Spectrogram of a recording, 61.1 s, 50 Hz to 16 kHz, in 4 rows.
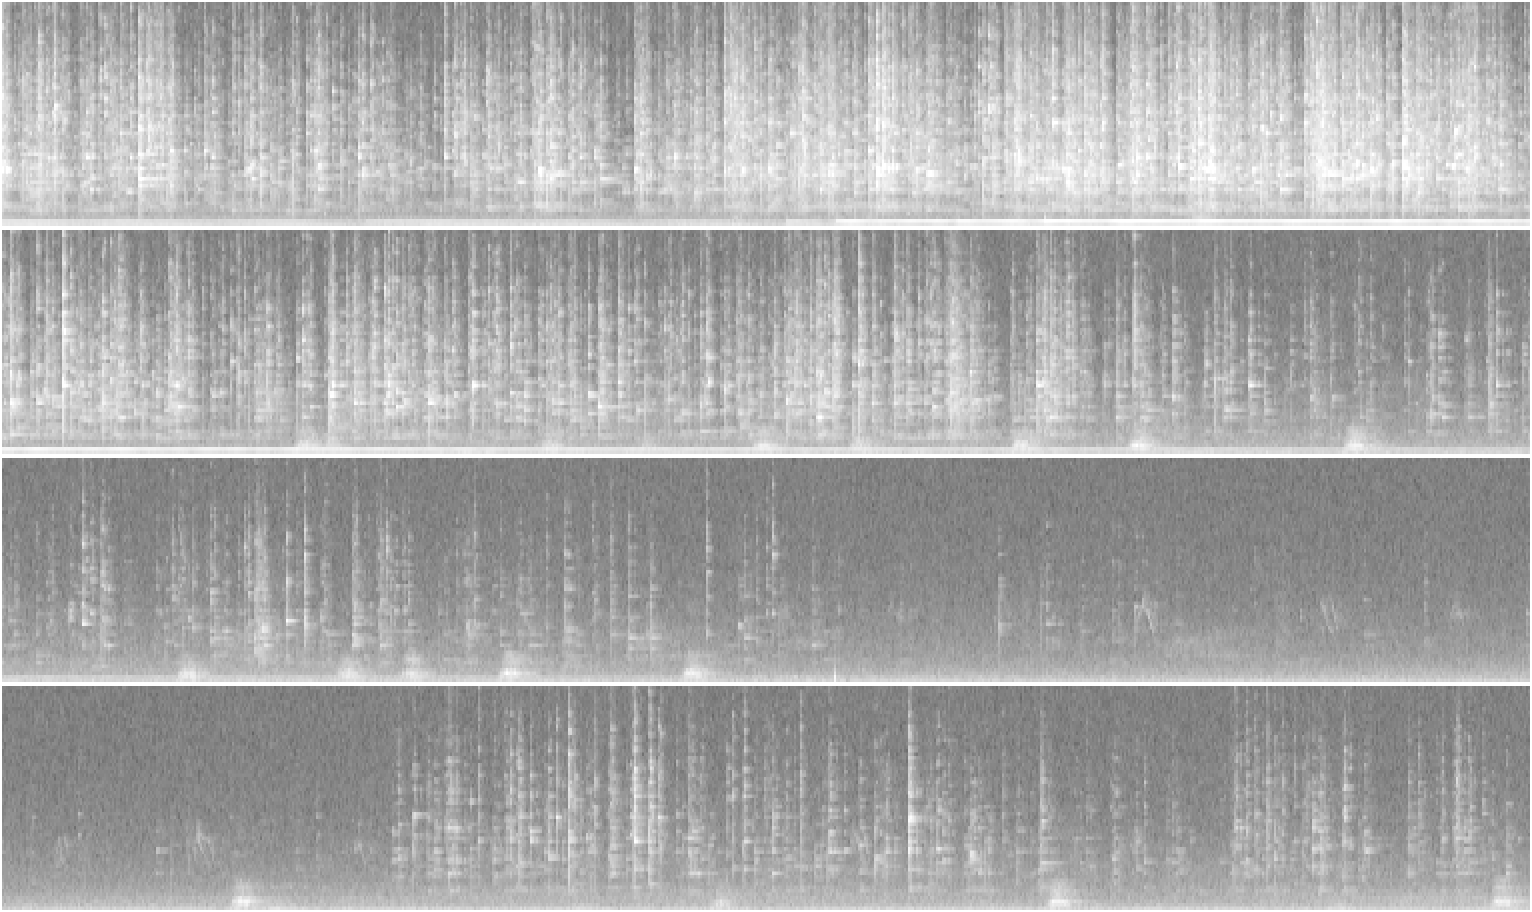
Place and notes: I love reading on the deck, to the sound of oystershell windchimes in the gentle morning breeze. Sometimes the wind kicks up high enough to engage the big 55" Corinthian Bells windchimes. Inside, Desi alerts to somebody walking by on the street and has to come out to sniff the air.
